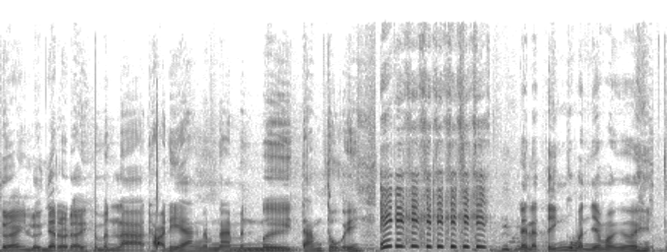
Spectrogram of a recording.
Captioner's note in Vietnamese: tiếng cười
